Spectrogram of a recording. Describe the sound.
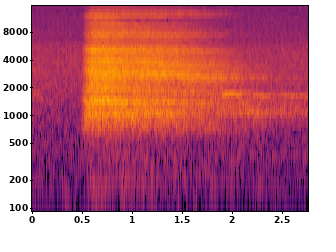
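A person lets out a single long, deep exhale: a breathy rush that starts abruptly and slowly fades over about two seconds, with no talk.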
